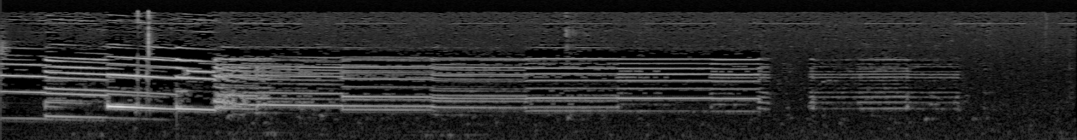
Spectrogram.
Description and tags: when the toys go winding down
My daughter's song-box was running low on batteries. This is the last sound I could squeeze out of it.
sad, toy, music, down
